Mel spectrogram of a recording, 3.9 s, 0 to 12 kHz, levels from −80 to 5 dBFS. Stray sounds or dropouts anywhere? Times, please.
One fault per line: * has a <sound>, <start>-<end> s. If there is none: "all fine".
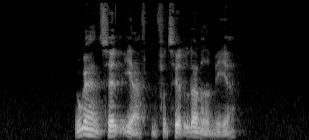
all fine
